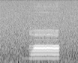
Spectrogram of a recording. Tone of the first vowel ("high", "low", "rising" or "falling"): high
